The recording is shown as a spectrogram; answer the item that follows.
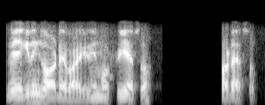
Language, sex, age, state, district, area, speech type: Assamese, male, 30-45, Assam, Sonitpur, urban, conversation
